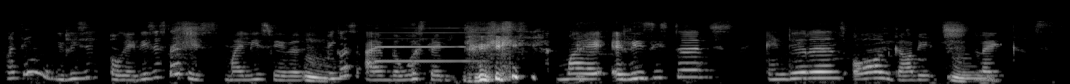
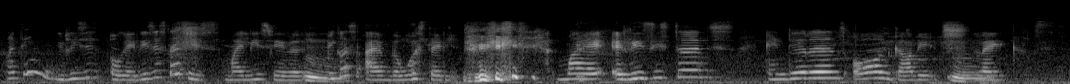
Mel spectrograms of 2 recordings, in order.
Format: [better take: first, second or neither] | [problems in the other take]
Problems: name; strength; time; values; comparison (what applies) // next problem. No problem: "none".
second | noise reduction (classical method spectral subtraction)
